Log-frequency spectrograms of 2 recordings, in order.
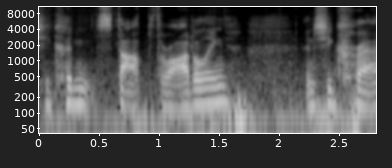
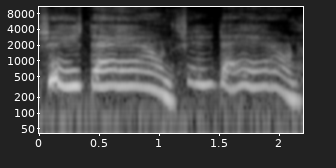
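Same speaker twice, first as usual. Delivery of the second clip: heavy, thick, very high southern twang. Retelling what a woman kept saying after a crash, in a thick Southern accent. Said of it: "she has this like thick southern accent".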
